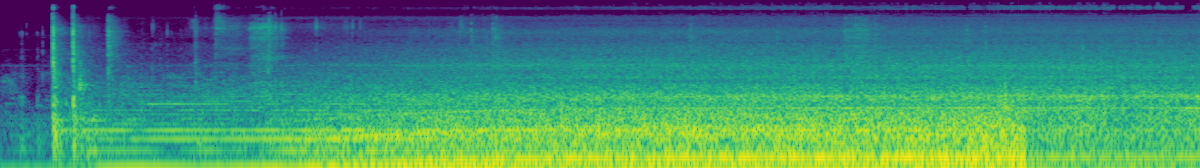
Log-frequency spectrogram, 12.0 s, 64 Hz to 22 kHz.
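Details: 2016 Frigidaire 5,000 BTU window AC: click and thump at switch-on, then steady low hum with fan rush holding even; starts and runs normally with no problems.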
